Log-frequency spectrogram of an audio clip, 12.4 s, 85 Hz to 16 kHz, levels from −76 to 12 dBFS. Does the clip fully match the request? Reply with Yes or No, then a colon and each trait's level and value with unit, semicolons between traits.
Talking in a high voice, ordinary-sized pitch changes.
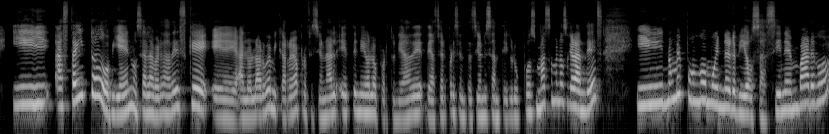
No: high, 205 Hz; wide, 7.4 semitones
